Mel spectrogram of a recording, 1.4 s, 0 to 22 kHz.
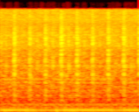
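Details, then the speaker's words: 2007 Porsche Cayman S, warm idle, after replacing the chain tensioner, cam actuators and intake cam gear: sharp even tapping about six per second over a low hum, a collapsed hydraulic lifter that is quiet when cold and hammers once warm. "this one has a collapse lifter and it's knocking as you can hear it's pretty quiet when you start it up cold but as it warms up it starts hammering"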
